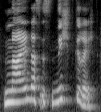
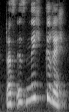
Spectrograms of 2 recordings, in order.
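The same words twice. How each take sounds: First: Das punched higher, angrier repeat; stress on das. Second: Angry, nicht hit hardest; stress on nicht. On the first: Raven insists again to the cat, das stressed. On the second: Raven protests to the cat, angry, nicht stressed. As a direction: press the word nicht in anger. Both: A narrator's reading. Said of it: "krächzte Jakob zornig".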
